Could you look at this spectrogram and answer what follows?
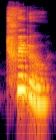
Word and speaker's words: Tribu: Disneyland Paris have launched a new Tribu ticket, spelled Tribu. Tell me if I'm spelling that, pronouncing that wrong. Tribute, without the T.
